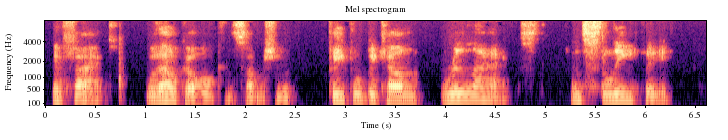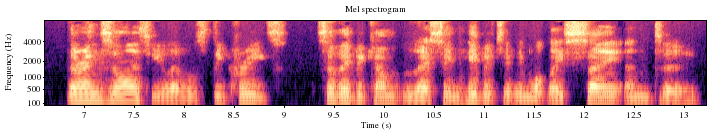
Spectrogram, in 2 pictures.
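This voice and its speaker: A man co-hosting a podcast, reading scripted educational narration in a measured, explanatory way. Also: a little high, warm tone, no room sound, low-quality recording. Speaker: podcast co-host, hypnotherapist.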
